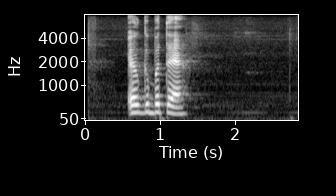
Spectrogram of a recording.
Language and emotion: Russian, neutral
